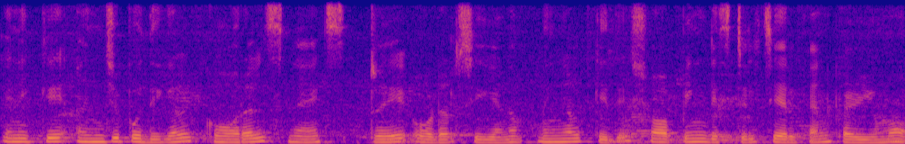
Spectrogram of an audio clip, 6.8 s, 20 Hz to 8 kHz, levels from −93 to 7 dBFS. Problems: low volume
